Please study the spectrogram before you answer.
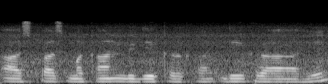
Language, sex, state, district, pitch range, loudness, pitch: Hindi, male, Madhya Pradesh, Dhar, 130-135 Hz, -17 LUFS, 135 Hz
